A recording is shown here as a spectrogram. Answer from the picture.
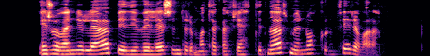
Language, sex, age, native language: Icelandic, female, 40-49, Icelandic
